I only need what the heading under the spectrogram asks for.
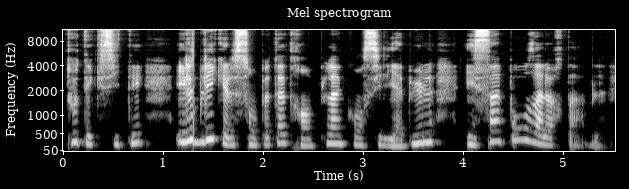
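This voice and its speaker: A woman narrating a scripted story in a soft, hushed voice that slips into whispering. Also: on the high side, lively intonation, moderate pace, no room sound.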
